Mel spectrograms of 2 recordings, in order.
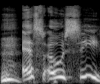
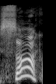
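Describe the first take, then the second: First: Each letter is said separately. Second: It is said as one single syllable. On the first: "It's S-O-C" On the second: "start saying it like as like a one-syllable word"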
